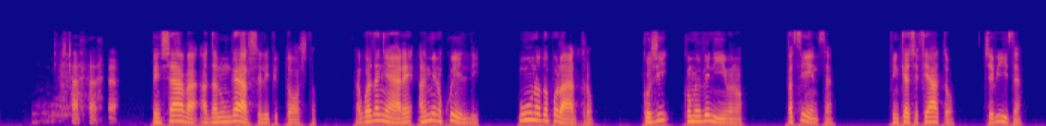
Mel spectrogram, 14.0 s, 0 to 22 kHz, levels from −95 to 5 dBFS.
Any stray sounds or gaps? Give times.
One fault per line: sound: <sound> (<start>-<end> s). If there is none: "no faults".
sound: laugh (0.4-1.6 s)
